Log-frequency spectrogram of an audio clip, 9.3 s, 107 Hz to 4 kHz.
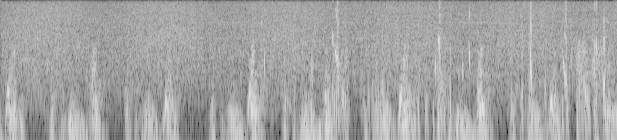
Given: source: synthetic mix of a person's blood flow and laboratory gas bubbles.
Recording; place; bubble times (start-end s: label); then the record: Doppler ultrasound of blood flow; precordium
3.88-4.00 s: bubbles
4.61-4.72 s: bubbles
4.95-5.24 s: bubbles
5.50-5.78 s: bubbles
6.23-6.32 s: bubbles
6.35-6.44 s: bubbles
6.46-6.79 s: bubbles
6.91-6.95 s: bubbles
6.99-7.07 s: bubbles
7.79-7.85 s: bubbles
7.90-8.21 s: bubbles
8.39-9.20 s: bubbles
From the record:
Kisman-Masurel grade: 232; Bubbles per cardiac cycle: several, 3 to 8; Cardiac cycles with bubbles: 50 to 99%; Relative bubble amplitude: moderate (0.250 to 0.450); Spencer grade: 3 (all of the cardiac periods contain showers or single bubble signals, but not dominating or overriding the cardiac motion signals); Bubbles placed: only in the low amplitude regions of the cardiac cycle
